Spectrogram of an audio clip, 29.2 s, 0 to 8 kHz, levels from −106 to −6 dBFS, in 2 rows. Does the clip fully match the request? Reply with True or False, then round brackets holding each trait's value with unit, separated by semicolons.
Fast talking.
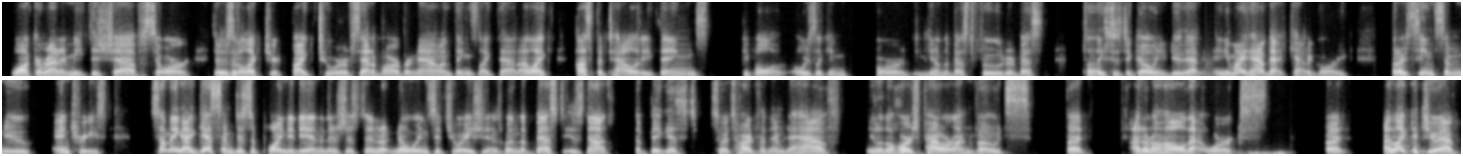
True (210 wpm)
